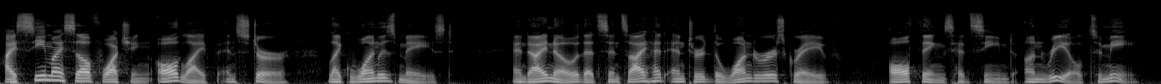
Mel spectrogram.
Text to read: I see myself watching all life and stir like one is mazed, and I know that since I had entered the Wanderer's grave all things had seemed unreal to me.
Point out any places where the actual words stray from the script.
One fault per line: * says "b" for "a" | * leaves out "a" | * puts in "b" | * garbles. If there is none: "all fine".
all fine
